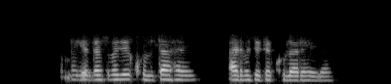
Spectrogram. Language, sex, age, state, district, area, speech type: Hindi, female, 30-45, Uttar Pradesh, Prayagraj, rural, conversation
